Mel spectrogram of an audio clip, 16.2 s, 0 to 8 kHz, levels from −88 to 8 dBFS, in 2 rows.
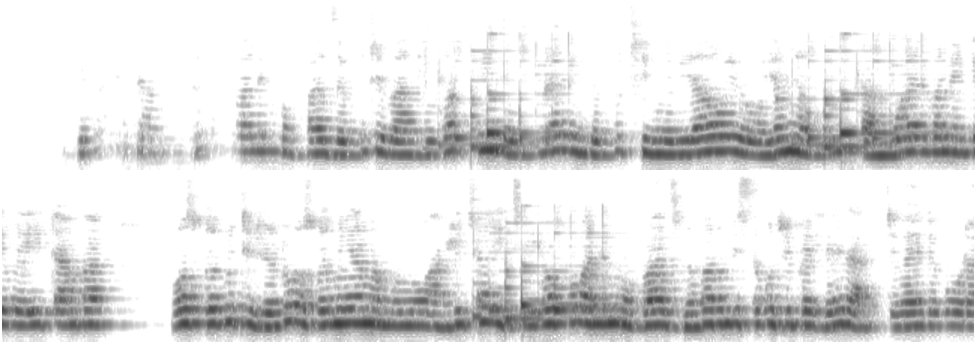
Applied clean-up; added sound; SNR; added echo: neural mask model DeepFilterNet 3.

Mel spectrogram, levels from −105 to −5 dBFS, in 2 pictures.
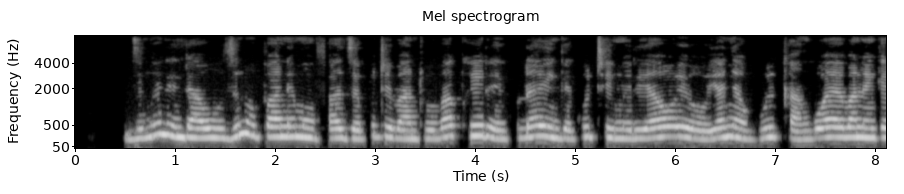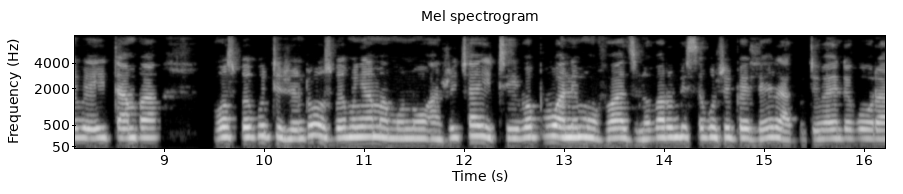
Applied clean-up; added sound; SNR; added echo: none; none; none; none.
